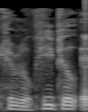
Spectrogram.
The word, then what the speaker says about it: Hirohito: That, by the way, that is spelled H-I-R-O-H-I-T-O. Most people pronounce it Hirohito. It is actually pronounced Hirohito.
